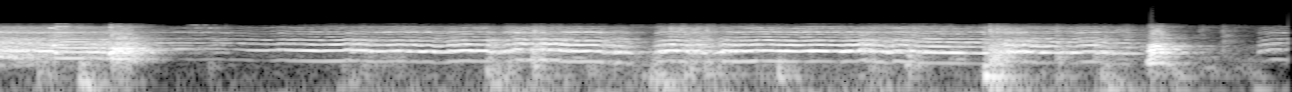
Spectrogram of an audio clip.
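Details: Whining guard dog faced with a squeaky toy: a continuous, high, nasal whine with strong overtones, rising and falling in pitch, pulsing in short surges with brief breaks.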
